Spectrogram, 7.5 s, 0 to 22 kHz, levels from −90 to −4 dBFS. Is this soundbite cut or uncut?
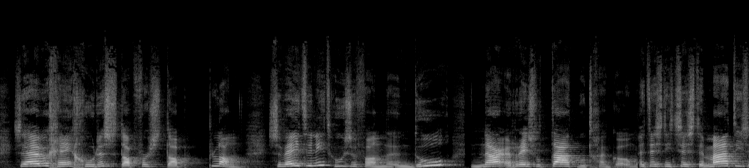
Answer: cut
